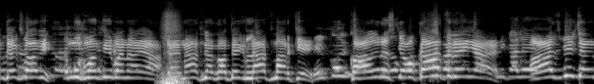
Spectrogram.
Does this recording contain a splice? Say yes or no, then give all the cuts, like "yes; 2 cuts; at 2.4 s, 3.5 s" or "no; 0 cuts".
yes; 1 cut; at 1.6 s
